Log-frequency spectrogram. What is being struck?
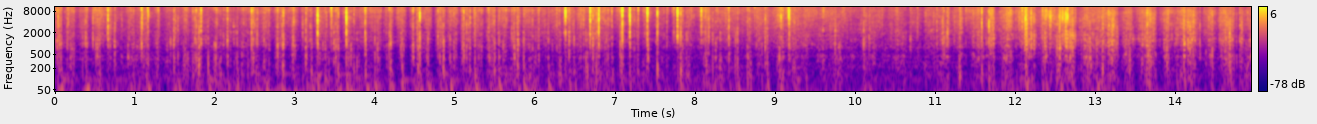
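Denim jeans.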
